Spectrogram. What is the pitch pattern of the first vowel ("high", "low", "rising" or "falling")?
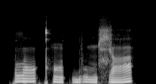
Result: high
